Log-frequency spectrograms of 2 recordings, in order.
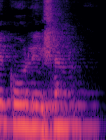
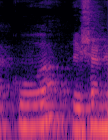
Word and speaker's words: coalition: है, गठबंधन सरकार का, उसके लिए कोलिशन, गवर्नमेंट, इस तरीके से बोला जाता है, कोअलिशन, जबकि इसका सही जो प्रोनाउंसिएशन होता है कोअलिशन, इस तरीके से होता है।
